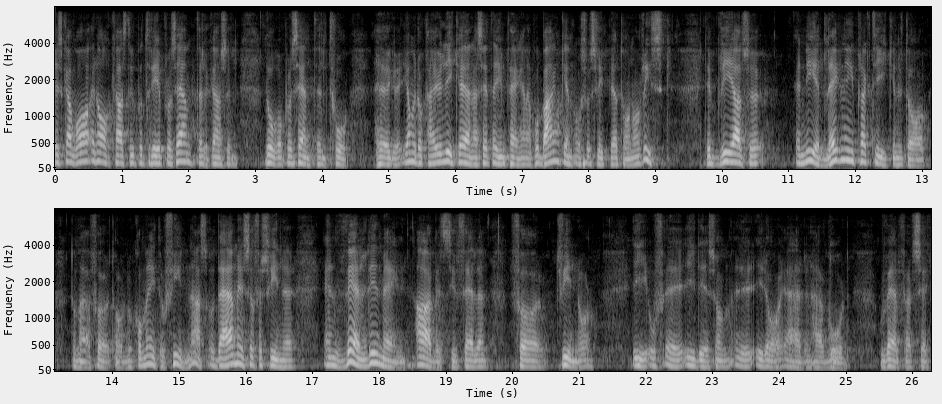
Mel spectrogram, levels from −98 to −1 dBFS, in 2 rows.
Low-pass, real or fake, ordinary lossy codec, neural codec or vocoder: 7.2 kHz; fake; Opus, 64 kbps; codec, 16 kHz, 4.8 kbps, FACodec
